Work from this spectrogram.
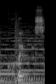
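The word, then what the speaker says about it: Qix: Obviously Space Invaders, Kicks, which I quite like, or Quicks, how it's pronounced.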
